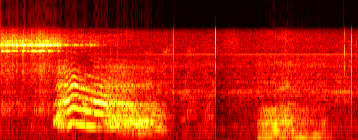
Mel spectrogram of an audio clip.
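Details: A Basset Hound howls along to people singing Jingle Bells, a long, wavering howl that climbs, then slowly slides down.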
